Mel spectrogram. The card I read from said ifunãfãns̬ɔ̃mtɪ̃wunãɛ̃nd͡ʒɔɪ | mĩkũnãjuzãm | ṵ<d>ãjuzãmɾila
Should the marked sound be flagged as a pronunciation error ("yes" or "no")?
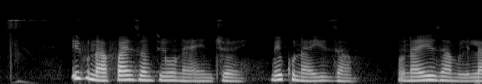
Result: yes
